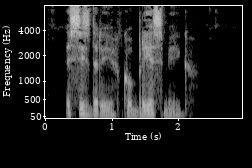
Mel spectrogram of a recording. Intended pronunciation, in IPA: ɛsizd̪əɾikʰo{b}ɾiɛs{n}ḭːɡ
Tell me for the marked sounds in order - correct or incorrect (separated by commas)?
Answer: correct, incorrect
